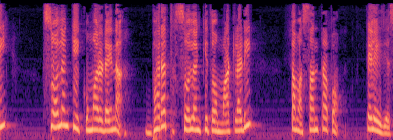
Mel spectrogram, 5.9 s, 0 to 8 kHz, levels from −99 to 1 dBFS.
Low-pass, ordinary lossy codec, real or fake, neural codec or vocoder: 7.2 kHz; MP3, 64 kbps; real; none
